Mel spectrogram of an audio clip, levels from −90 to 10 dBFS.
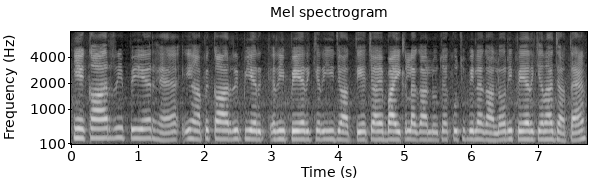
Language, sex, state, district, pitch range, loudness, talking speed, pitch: Hindi, female, Haryana, Rohtak, 210-225 Hz, -16 LUFS, 195 wpm, 215 Hz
